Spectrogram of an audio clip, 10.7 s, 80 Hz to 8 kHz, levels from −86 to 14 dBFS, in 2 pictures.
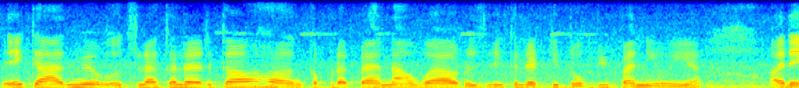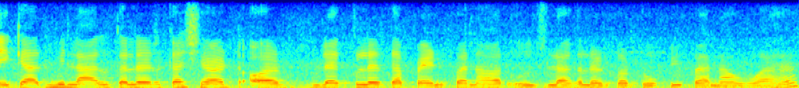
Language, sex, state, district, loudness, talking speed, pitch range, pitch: Hindi, female, Bihar, Saran, -15 LUFS, 230 wpm, 200-220 Hz, 205 Hz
